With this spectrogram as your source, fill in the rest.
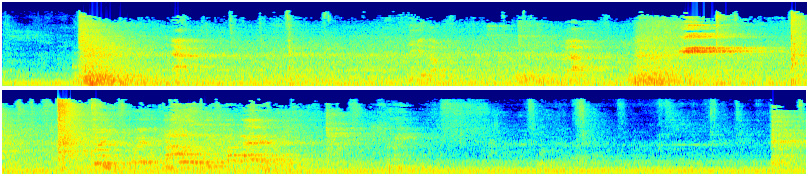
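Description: Shuttlecocks are struck with rackets, the sharp hits echoing in a large hall.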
